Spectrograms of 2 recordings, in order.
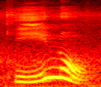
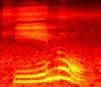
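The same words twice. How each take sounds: The two takes are said the same way.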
